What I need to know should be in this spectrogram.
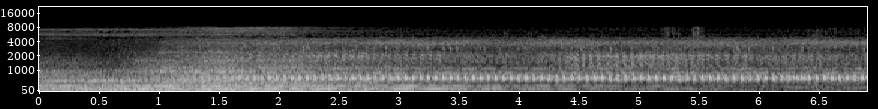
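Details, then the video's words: A mob of cane toads calls at Fog Dam near Darwin, where invading toads are overrunning the area: a chorus giving a steady, droning trill with overlapping pulses from many callers. Cane toad. "you can hear a mob of cane toads calling at the moment. Buggers."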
